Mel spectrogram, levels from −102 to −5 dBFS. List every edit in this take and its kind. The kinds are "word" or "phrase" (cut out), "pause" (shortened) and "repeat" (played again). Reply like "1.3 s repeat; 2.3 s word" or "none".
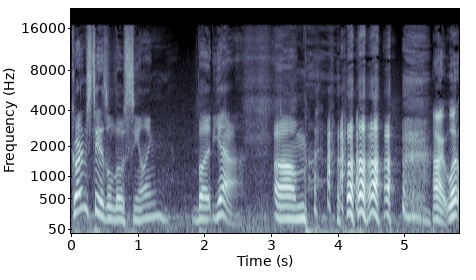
none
